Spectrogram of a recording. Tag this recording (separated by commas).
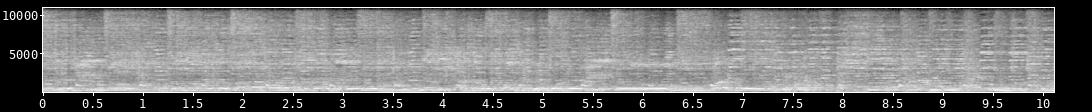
Music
